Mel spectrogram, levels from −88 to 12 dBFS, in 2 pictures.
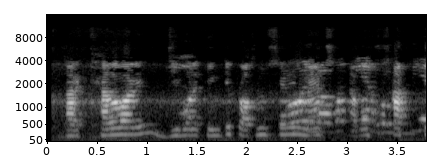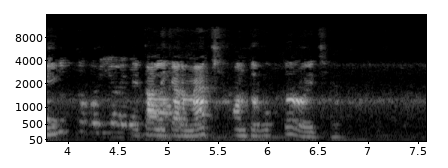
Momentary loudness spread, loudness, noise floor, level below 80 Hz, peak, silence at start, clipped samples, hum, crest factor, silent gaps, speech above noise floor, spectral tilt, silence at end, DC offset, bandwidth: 21 LU; -21 LUFS; -58 dBFS; -72 dBFS; 0 dBFS; 0.2 s; under 0.1%; none; 22 dB; none; 36 dB; -3 dB/octave; 1.15 s; under 0.1%; 10 kHz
